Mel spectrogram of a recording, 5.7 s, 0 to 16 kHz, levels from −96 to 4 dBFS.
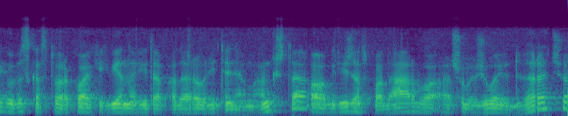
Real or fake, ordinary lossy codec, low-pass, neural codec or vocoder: real; Opus, 32 kbps; 7.2 kHz; none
